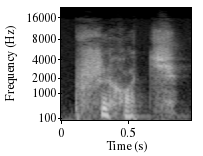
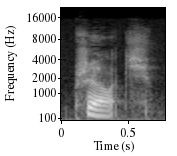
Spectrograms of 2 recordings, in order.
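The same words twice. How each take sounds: First: The word is said slowly and carefully. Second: The word is said quickly and reduced.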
